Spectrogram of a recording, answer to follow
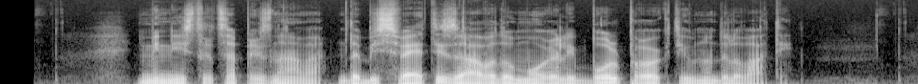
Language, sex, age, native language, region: Slovenian, male, 30-49, Slovenian, Central Slovenia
